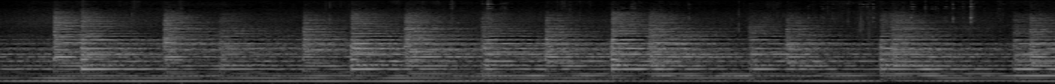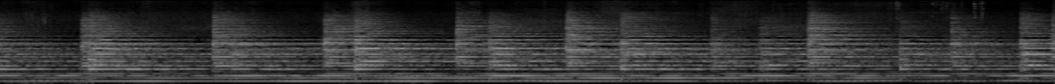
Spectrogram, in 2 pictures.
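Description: Church bells peal continuously on a Sunday, calling people to church, in an overlapping, rhythmic ringing, loud and full with a steady low hum beneath, with no voices present.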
